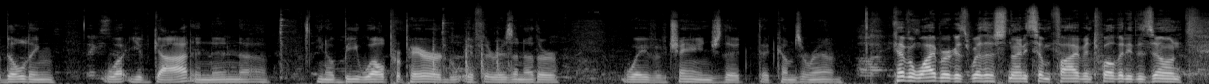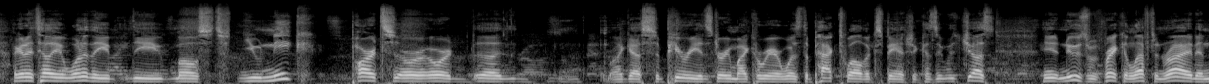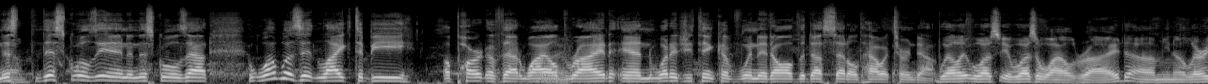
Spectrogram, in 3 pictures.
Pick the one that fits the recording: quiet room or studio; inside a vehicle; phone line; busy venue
busy venue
